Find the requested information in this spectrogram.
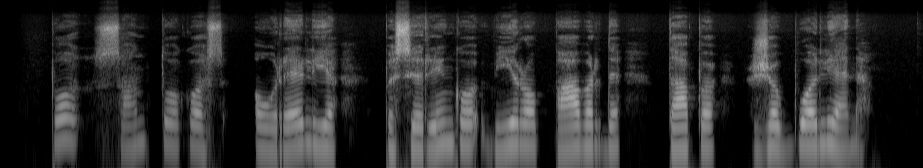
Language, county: Lithuanian, Vilnius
